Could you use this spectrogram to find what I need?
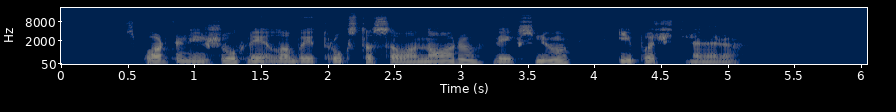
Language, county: Lithuanian, Kaunas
